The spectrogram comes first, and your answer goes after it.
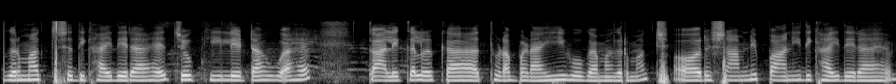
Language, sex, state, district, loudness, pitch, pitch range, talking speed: Hindi, female, Jharkhand, Sahebganj, -15 LUFS, 195 Hz, 185-205 Hz, 160 wpm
